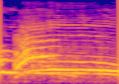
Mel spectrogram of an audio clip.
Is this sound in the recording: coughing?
no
